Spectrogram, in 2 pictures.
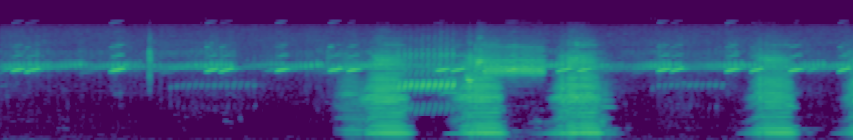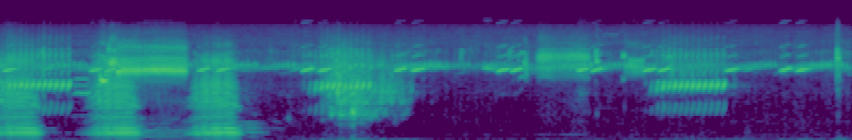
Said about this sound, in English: A rhythmic croak to our ears, but to the great blue heron, it is clearly the romantic sound of dinner music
